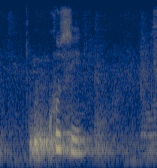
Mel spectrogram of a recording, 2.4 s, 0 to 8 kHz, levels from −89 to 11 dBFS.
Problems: none marked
